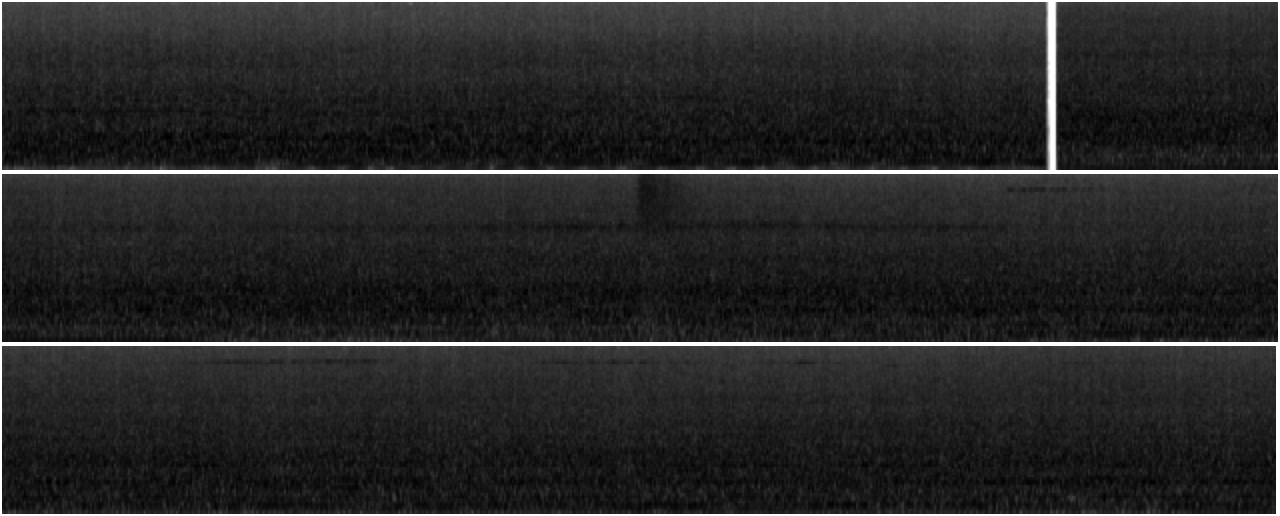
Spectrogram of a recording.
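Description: Steady, loud noise of high-pressure water spray over a running engine from tunnel-washing equipment, with a short sharp hiss about halfway through. The sound briefly cuts out about eight seconds in.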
